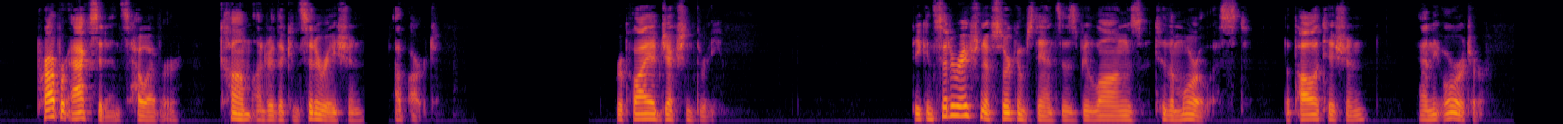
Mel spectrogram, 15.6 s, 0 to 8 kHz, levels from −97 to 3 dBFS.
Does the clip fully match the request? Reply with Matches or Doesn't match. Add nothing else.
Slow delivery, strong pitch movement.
Doesn't match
